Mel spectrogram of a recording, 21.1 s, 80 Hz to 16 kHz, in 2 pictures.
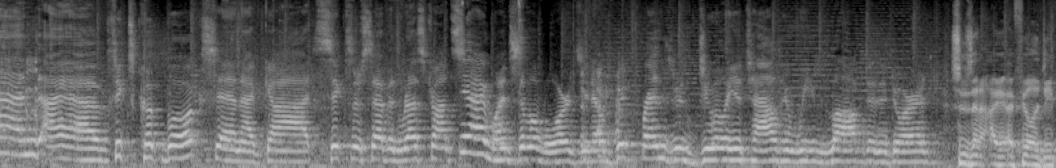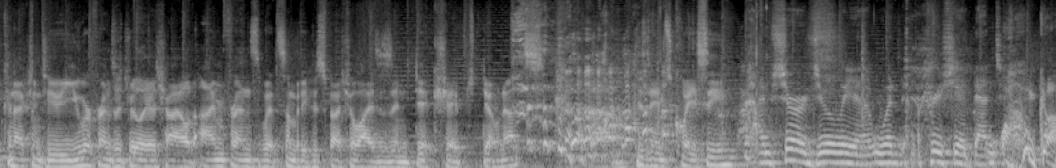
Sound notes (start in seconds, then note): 15.6 all laugh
